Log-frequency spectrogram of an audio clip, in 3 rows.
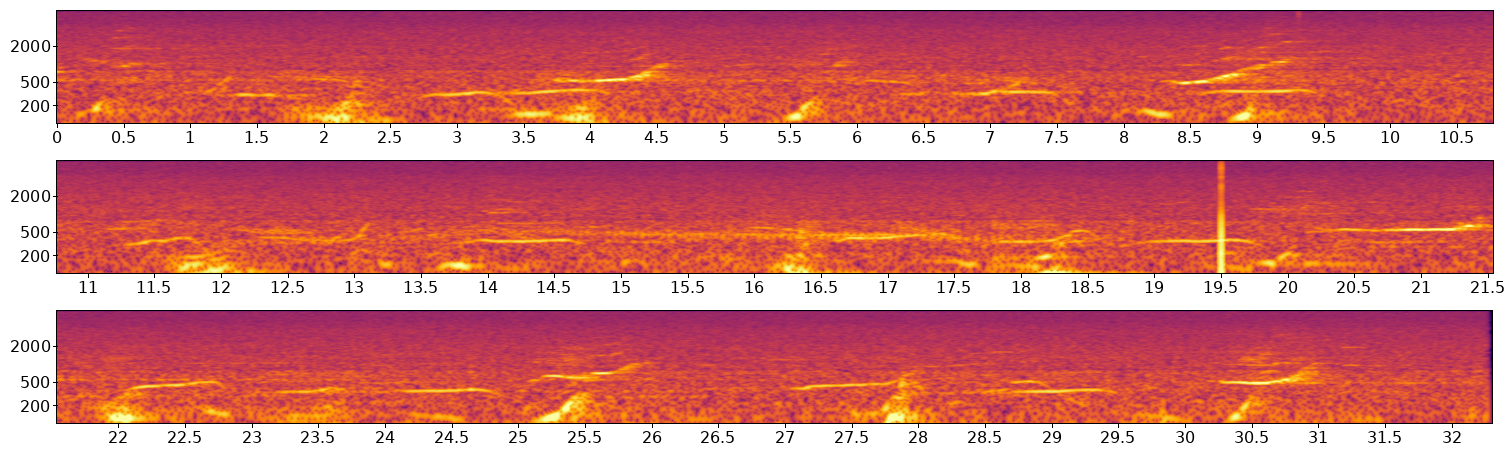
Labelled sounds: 8.9	9.4	humpback whale, 0.80 to 1.3 kHz
14.0	14.3	humpback whale, 0.99 to 1.2 kHz
19.8	20.1	humpback whale, 1.1 to 1.4 kHz
25.8	26.1	humpback whale, 0.80 to 1.1 kHz

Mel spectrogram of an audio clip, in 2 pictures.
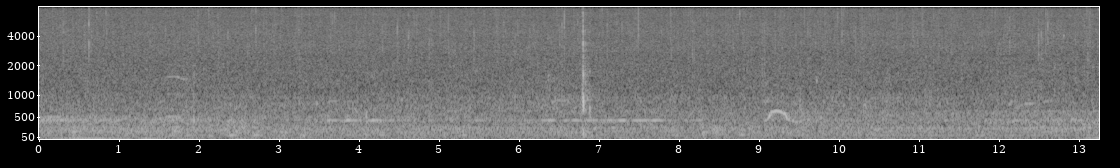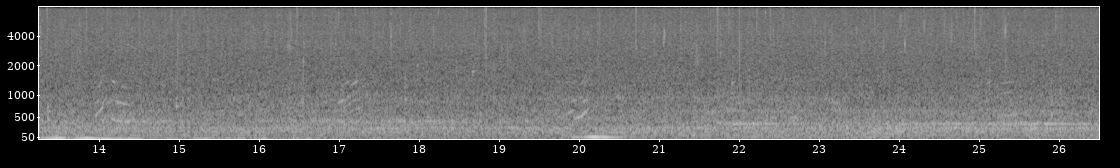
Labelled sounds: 1.6	1.9	humpback whale, 1.4 to 1.6 kHz

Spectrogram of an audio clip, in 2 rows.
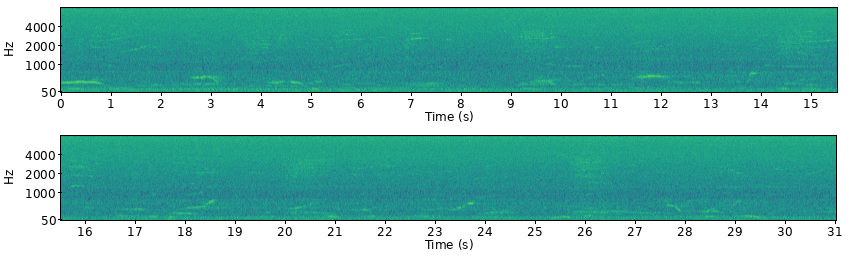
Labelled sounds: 0.9	1.6	humpback whale, 1.6 to 2.7 kHz
4.0	4.2	humpback whale, 2.0 to 2.2 kHz
5.4	5.7	humpback whale, 0.90 to 1.0 kHz
7.0	7.2	humpback whale, 2.5 to 2.8 kHz
15.2	16.0	humpback whale, 1.2 to 2.8 kHz
18.2	18.5	humpback whale, 2.0 to 2.2 kHz

